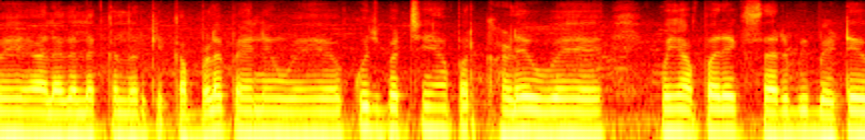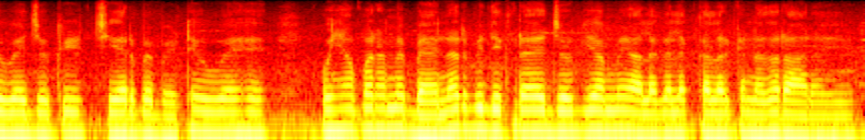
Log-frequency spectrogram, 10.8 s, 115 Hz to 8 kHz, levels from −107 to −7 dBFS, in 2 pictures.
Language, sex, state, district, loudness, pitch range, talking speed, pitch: Hindi, male, Andhra Pradesh, Anantapur, -24 LUFS, 130-145 Hz, 285 wpm, 135 Hz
